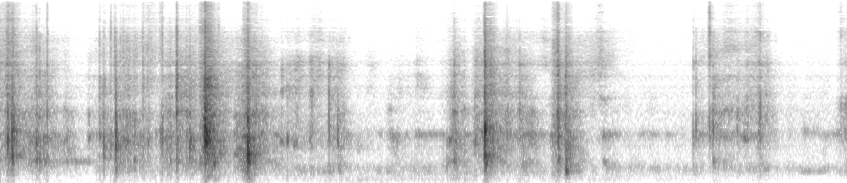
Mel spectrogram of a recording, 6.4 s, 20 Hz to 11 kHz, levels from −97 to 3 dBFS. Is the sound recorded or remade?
remade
